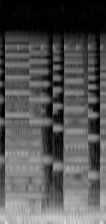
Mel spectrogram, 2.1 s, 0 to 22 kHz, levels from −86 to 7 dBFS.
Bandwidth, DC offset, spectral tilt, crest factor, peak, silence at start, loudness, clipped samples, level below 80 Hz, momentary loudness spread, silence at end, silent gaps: 11 kHz; under 0.1%; -5.5 dB/octave; 14 dB; 0 dBFS; 0 s; -18 LUFS; under 0.1%; -22 dBFS; 3 LU; 0 s; none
